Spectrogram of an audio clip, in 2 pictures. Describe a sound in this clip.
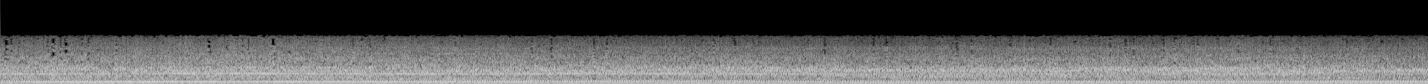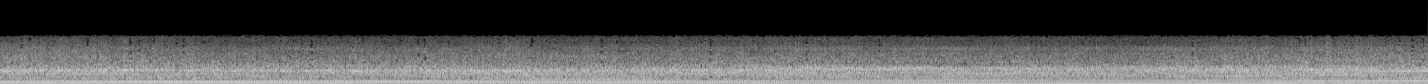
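An engine drones steadily close by.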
